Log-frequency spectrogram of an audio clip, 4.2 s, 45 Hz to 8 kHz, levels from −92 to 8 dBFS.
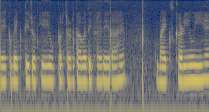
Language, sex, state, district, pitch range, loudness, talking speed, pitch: Hindi, female, Bihar, West Champaran, 185-195 Hz, -15 LUFS, 215 wpm, 190 Hz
